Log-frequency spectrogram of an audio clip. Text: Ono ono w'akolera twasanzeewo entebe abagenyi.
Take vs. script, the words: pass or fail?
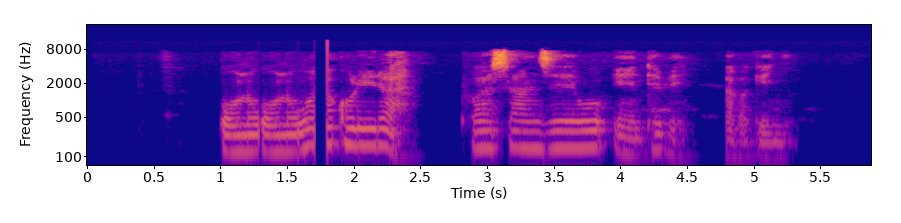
pass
